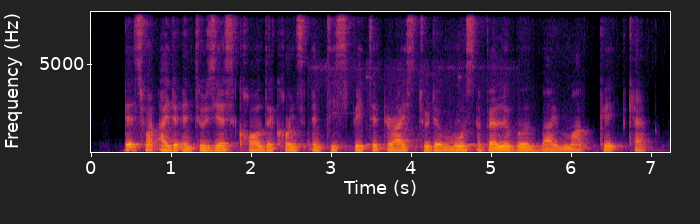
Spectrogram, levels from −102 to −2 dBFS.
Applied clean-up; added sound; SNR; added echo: neural separator model SepFormer DNS4.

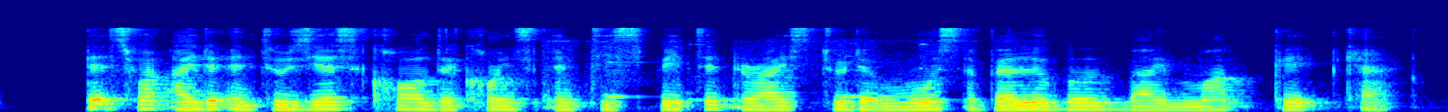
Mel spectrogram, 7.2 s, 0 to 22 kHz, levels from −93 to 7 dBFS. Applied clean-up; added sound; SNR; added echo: neural mask model RNNoise.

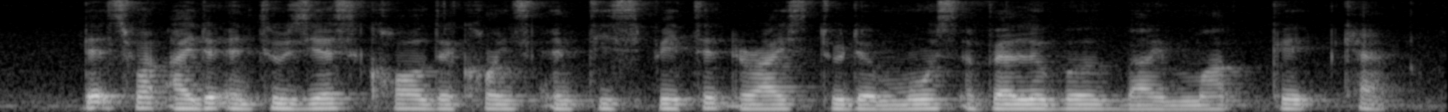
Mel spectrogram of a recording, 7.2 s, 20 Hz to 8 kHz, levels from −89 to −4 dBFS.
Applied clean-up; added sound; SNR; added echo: none; none; none; none.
